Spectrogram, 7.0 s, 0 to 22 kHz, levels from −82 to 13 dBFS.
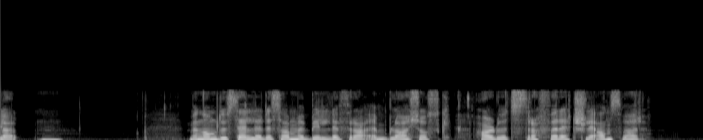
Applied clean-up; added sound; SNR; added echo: none; none; none; none.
